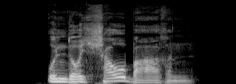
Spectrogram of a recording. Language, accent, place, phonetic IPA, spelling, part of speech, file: German, Germany, Berlin, [ˈʊndʊʁçˌʃaʊ̯baːʁən], undurchschaubaren, adjective, De-undurchschaubaren.ogg
- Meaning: inflection of undurchschaubar: 1. strong genitive masculine/neuter singular 2. weak/mixed genitive/dative all-gender singular 3. strong/weak/mixed accusative masculine singular 4. strong dative plural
